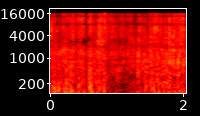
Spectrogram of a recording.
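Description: Fabric rubs softly against a microphone.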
